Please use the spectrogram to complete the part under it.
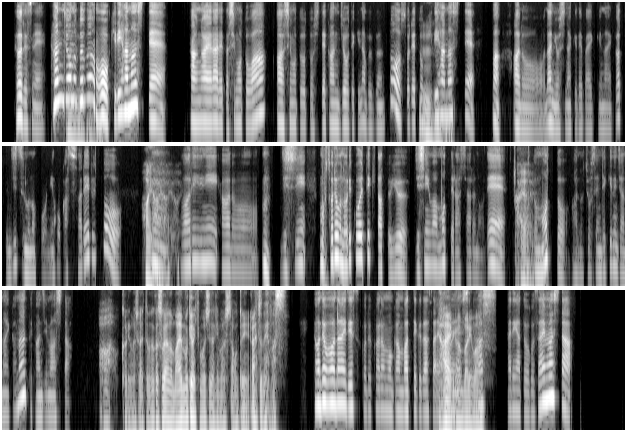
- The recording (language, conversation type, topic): Japanese, advice, どうすれば挫折感を乗り越えて一貫性を取り戻せますか？
- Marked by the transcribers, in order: in English: "フォーカス"; laughing while speaking: "ありがとうございます"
